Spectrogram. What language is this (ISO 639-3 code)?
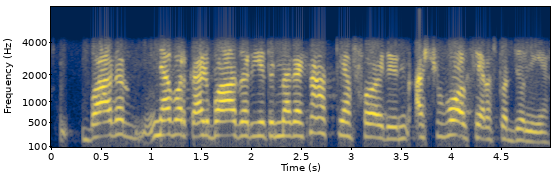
kas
